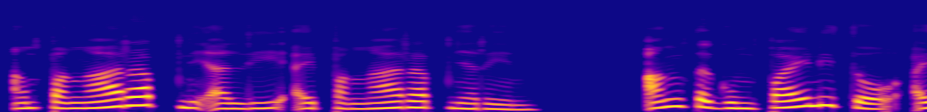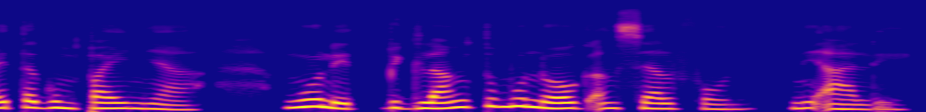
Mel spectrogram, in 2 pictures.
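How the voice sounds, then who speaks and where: A woman narrates a scripted romance drama in a mellow voice of medium pitch. The recording is close and dry. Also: a little slow, no room sound.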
